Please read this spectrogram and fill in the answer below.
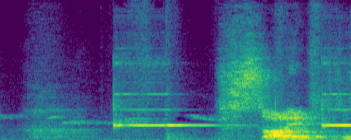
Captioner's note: beeping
